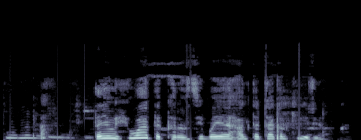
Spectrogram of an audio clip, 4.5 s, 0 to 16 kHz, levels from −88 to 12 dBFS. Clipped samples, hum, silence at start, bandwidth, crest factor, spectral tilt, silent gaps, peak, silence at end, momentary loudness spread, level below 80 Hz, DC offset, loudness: under 0.1%; none; 0.1 s; 7.8 kHz; 16 dB; -6 dB/octave; none; 0 dBFS; 0.5 s; 16 LU; -58 dBFS; under 0.1%; -16 LUFS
